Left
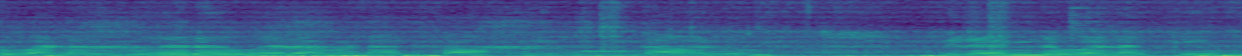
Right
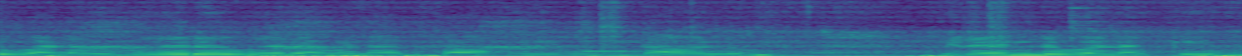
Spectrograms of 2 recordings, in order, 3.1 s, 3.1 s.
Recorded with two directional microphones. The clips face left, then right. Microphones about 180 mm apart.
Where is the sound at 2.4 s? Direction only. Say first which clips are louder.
Right 1 dB; 15° right (ahead or behind).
